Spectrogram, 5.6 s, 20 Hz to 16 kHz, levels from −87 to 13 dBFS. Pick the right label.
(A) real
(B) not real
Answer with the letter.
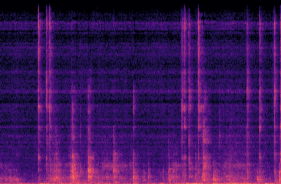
B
